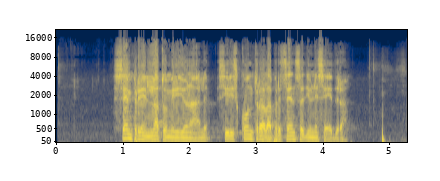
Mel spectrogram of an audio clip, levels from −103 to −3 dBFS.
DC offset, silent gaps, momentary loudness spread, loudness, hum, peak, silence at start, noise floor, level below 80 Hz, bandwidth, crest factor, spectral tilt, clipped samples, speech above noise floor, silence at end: under 0.1%; none; 11 LU; -9 LUFS; none; 0 dBFS; 0.85 s; -52 dBFS; -34 dBFS; over 20 kHz; 12 dB; -3.5 dB/octave; under 0.1%; 42 dB; 0.35 s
